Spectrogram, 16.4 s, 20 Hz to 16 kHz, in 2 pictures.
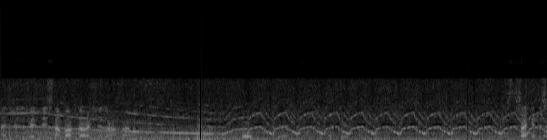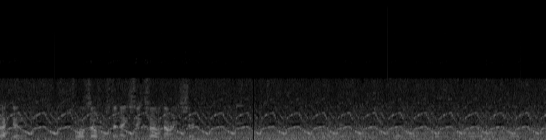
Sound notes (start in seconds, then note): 3.9 vehicle beeps; 5.1 police car siren; 11.7 police car siren; 13.1 engine accelerating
